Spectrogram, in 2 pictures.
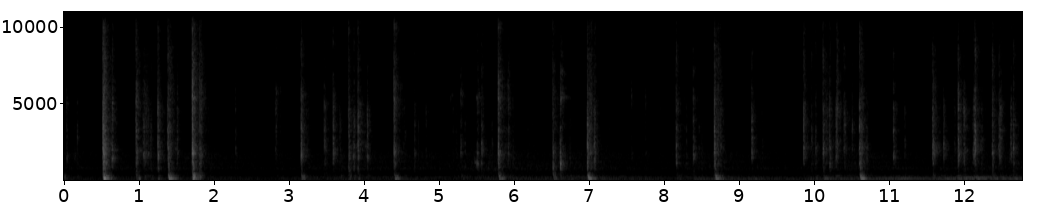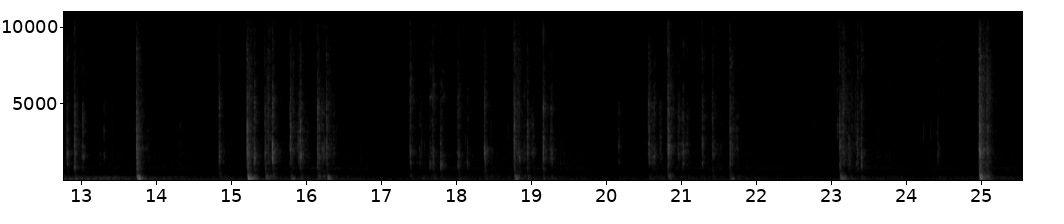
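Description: Computer keyboard typing in clustered bursts of quick key clicks separated by short pauses, close and clear with no talking, as code is entered for a programming tutorial.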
